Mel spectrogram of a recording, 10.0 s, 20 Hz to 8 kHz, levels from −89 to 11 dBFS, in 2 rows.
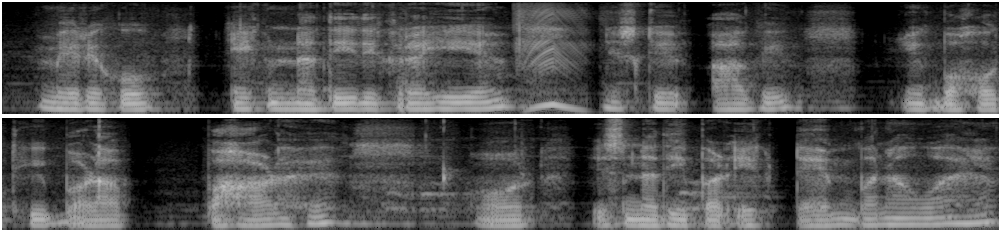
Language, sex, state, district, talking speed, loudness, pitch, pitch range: Hindi, male, Uttarakhand, Uttarkashi, 145 wpm, -24 LUFS, 115 Hz, 105-130 Hz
